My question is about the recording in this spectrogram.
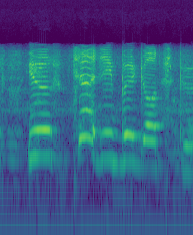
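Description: A toddler's high voice singing three short, drawn-out phrases in a sing-song tune.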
